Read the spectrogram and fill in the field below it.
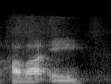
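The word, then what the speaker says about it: Hawaii (Hawaiʻi): Hawaii. That's how you pronounce it in Hawaiian, with a little glottal stop there, Hawaii.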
